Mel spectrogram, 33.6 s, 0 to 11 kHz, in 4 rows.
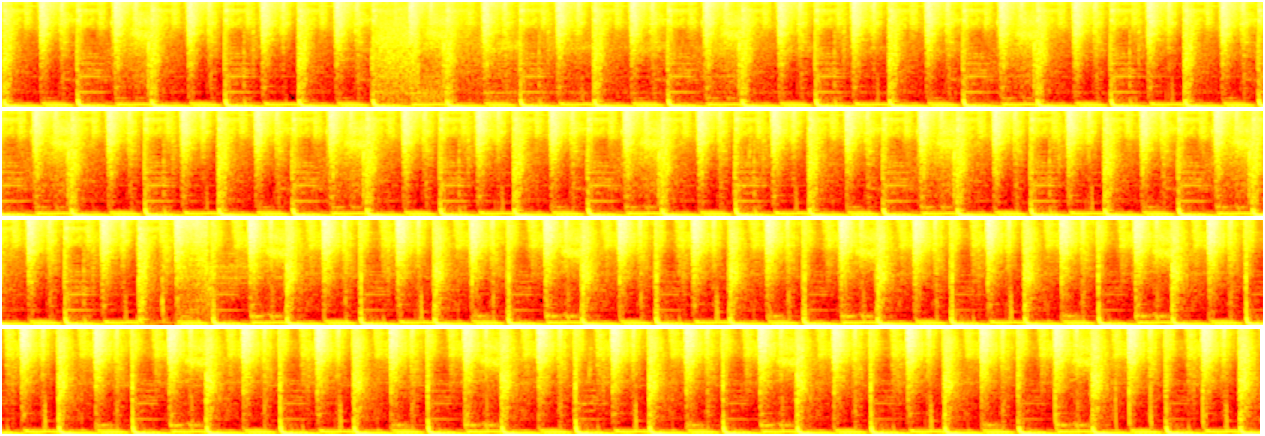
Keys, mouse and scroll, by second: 8.0-12.7 middle drag, 18.8-24.3 middle drag, 21.6 z, 28.7-30.4 right drag, 30.4 click, 30.4-32.3 middle drag, 32.9-33.6 middle drag, 33.3 Tab.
